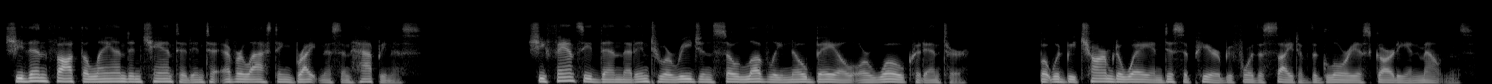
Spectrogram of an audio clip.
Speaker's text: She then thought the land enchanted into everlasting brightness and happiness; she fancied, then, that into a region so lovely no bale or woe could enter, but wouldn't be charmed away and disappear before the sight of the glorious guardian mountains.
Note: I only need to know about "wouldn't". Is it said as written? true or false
false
